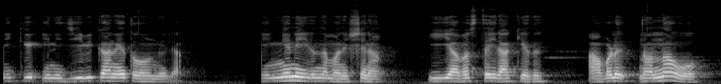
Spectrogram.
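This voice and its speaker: A man's voice: on the high side, steady tone, measured pace, long pauses, darkish tone, natural voice. A man voicing a humiliated, tearful aging father in a recapped serial, speaking mournfully. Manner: mournful, self-pitying.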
